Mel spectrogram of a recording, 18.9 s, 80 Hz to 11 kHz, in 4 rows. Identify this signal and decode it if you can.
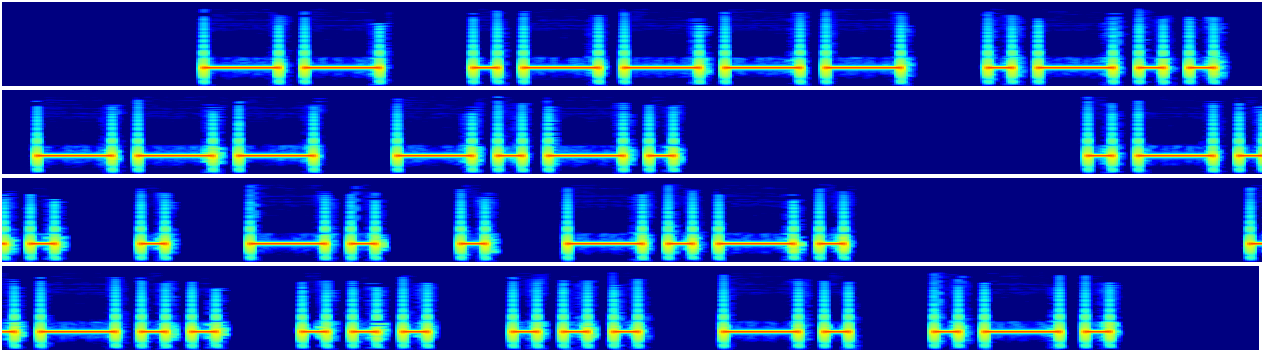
Morse code, heard as a keyed tone, about 13 wpm, 800 Hz. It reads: M1LOC LENEC LSSNR
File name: CW / DET / 1 6 1500C S C 12wpm 3533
